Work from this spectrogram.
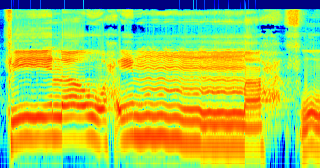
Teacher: Dha itu bukan huruf qalqalah, jadi jangan dipantulkan.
